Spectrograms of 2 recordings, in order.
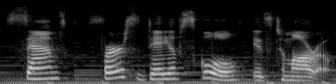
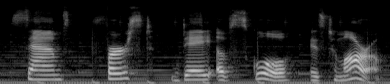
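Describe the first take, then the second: First: The T at the end of 'first' is dropped. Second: The T at the end of 'first' is pronounced. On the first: The speaker calls it right. "We will drop the T in first" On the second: The speaker calls it wrong. "Notice I did not say"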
